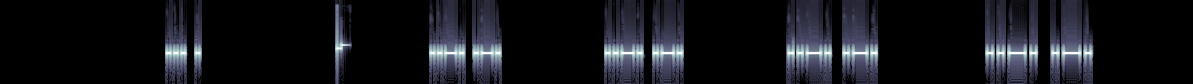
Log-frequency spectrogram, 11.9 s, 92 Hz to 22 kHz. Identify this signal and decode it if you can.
Morse code, heard as a keyed tone, about 29 wpm, 690 Hz. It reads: SE FR FR FR FR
